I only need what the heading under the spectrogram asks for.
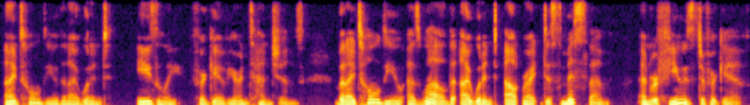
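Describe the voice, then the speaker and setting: Young prince, played by a woman for ASMR roleplay: teasing, smug, quietly in command, very unhurried delivery in a fairly low register. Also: dry recording. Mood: coaxing, superior. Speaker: voice actor. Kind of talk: scripted ASMR roleplay monologue.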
